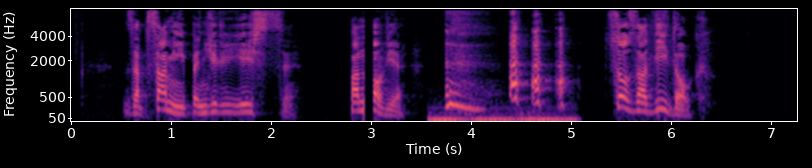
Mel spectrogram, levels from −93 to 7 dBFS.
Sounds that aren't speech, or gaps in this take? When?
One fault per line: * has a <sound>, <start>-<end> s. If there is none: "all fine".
* has a dropout, 2.9-3.0 s
* has a laugh, 3.6-5.1 s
